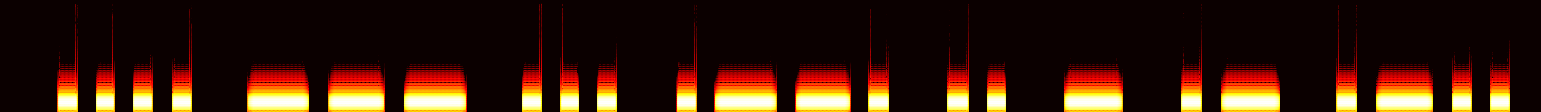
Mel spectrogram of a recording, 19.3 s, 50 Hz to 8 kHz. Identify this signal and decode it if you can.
Morse code, heard as a keyed tone, about 5 wpm, 250 Hz. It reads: HOSPITAL
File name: morse / morse-training-05WPM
